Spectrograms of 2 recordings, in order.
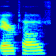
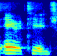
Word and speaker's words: Heritage: Airtage? It's heritage, like the word heritage.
